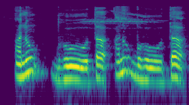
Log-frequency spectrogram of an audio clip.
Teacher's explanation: अनुभूत, देखिए पहले छोटे ऊ की मात्रा है, फिर बड़े ऊ की है, तो छोटा ऊ जल्दी बोला जाता है, बड़ा ऊ थोड़ा सा लंबा खींचा जाता है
